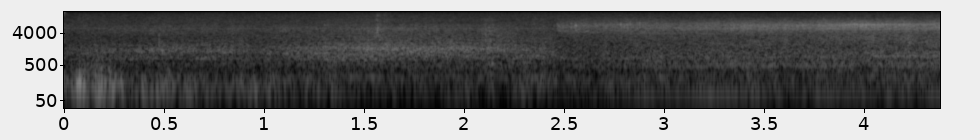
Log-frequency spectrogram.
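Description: Road traffic passing, a car's tyre noise swelling and fading about two seconds in, over a low wind rumble on the microphone.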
